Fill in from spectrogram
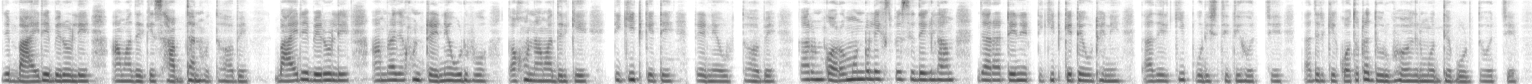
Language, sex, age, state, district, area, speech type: Bengali, female, 30-45, West Bengal, Jhargram, rural, spontaneous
